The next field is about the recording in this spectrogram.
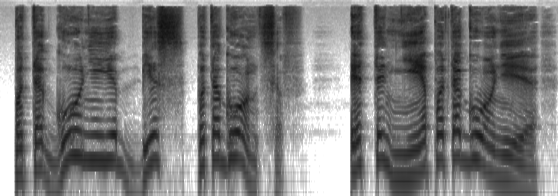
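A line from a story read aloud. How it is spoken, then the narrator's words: Irritated repetition. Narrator (Russian): раздраженно повторял он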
